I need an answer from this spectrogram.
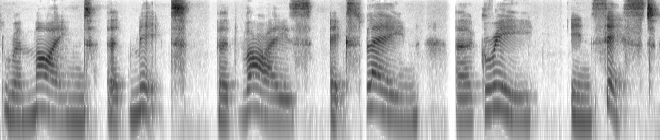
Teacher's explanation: these will have the stress on the second syllable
